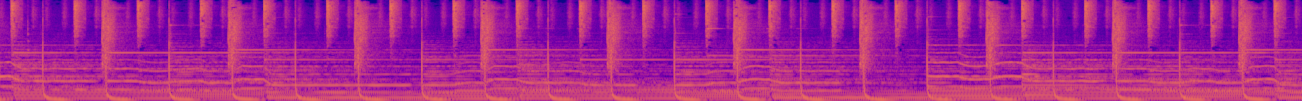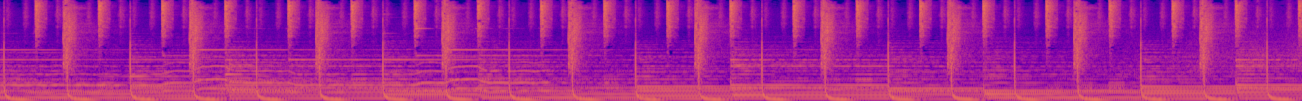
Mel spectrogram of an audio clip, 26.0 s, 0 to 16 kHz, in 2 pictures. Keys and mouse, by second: 7.4 click, 10.1-11.3 drag, 12.0-23.7 drag.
